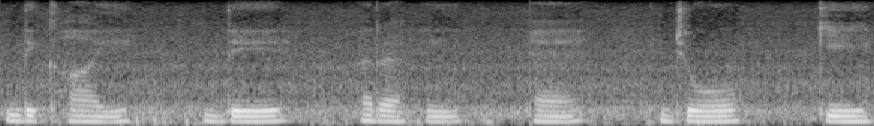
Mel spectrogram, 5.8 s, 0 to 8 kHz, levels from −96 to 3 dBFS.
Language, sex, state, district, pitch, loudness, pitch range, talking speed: Hindi, male, Haryana, Rohtak, 125 Hz, -16 LUFS, 120-130 Hz, 60 wpm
